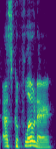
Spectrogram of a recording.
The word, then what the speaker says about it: Escaflowne: Okay, I've just been informed that Escaflowne is actually pronounced Escaflowne, which is fine.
